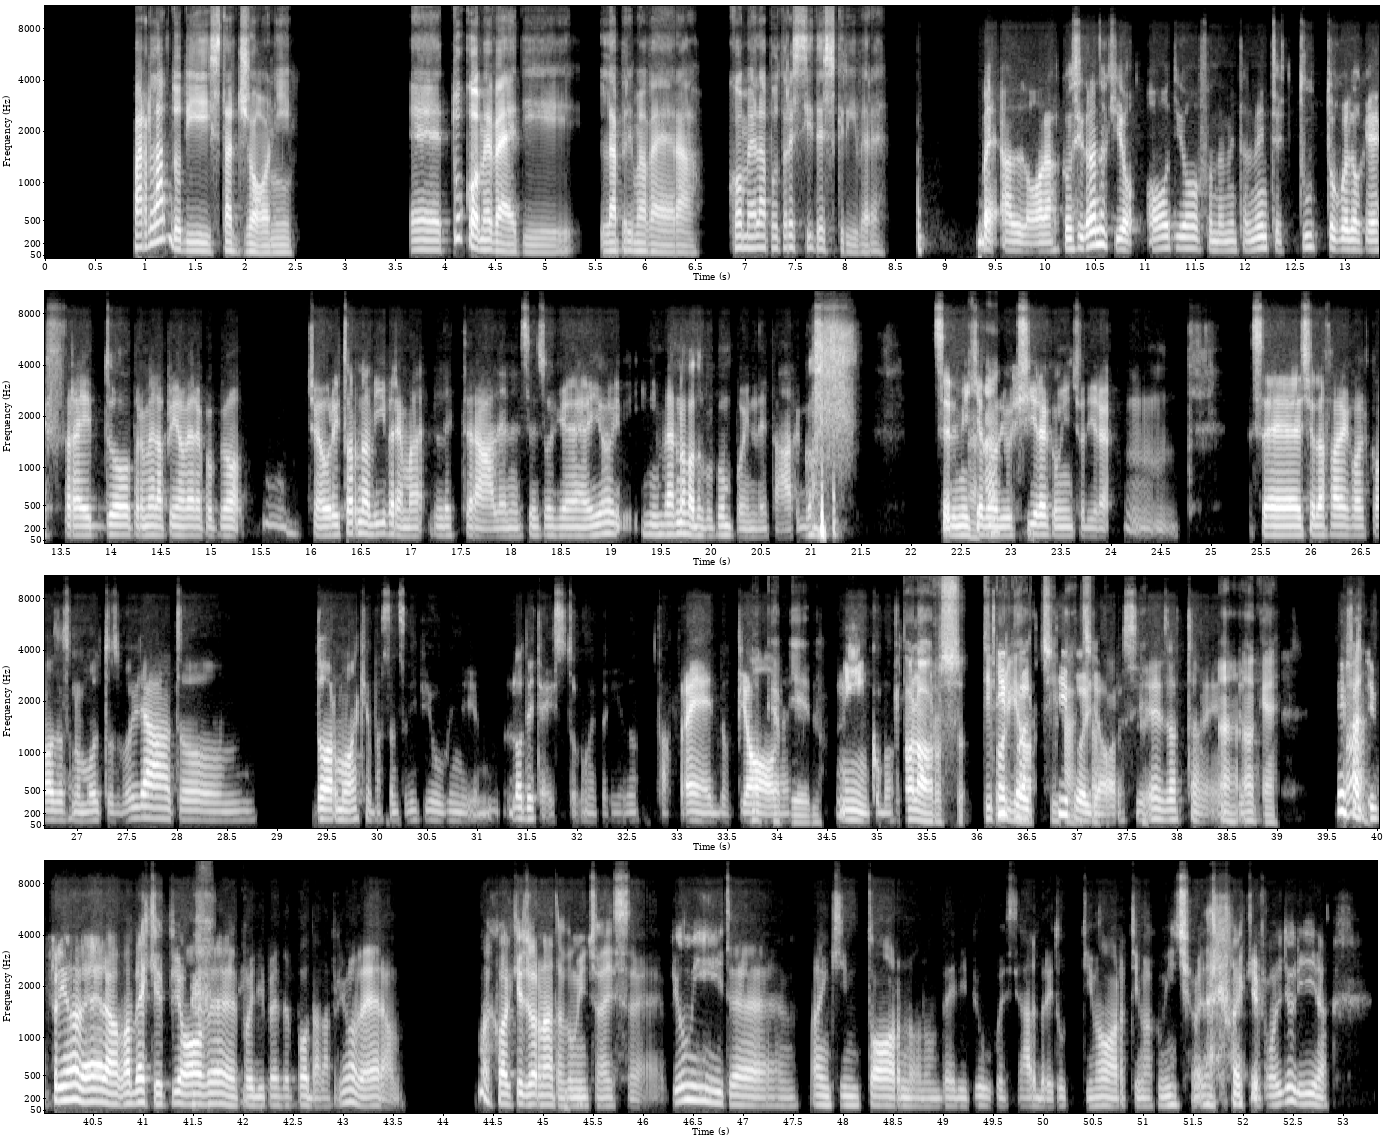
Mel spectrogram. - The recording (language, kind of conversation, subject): Italian, podcast, Come fa la primavera a trasformare i paesaggi e le piante?
- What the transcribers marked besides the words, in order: tapping; "proprio" said as "propio"; "proprio" said as "propo"; chuckle; other background noise; chuckle; laughing while speaking: "vedere"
